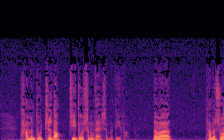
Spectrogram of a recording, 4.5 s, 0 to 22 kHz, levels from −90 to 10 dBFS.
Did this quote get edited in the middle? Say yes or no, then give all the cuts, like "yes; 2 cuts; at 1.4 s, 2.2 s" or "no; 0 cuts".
yes; 2 cuts; at 1.3 s, 2.8 s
